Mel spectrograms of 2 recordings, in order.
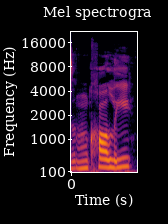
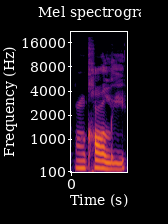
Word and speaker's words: Nkoli: Nkoli is pronounced like the latter part of the word melancholy, starting with the N. So it's Nkoli. It's quite hard to pronounce for some people, but if you just think of it that way, it's pretty easy.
